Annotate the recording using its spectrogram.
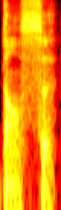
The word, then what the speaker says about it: danse: Because I'd always thought of danse as one syllable, but danse, it's kind of reinforcing this fact with song that you can actually stress that, not stress the second syllable, but recognize the second syllable.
